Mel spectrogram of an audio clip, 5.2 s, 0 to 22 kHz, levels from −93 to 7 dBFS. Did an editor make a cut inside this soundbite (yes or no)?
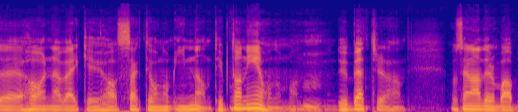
no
